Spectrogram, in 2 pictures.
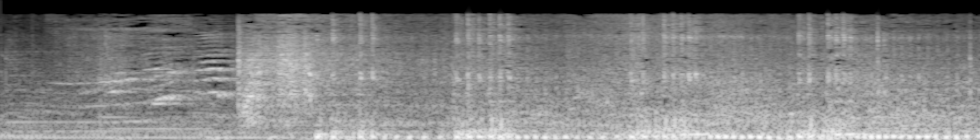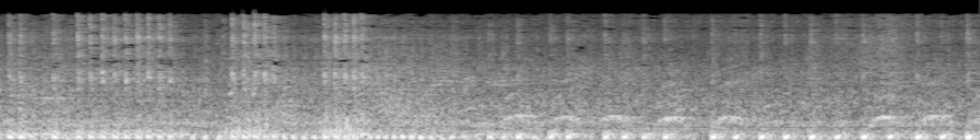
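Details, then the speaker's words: Yamaha Mio scooter that was hard to start as if flooded, after cleaning a dirty carburetor throttle slide that wasn't lifting: catches after a second, then steady even idle, no rich stumble; normal. "tidak terdengar seperti mesin bekerja terlalu boros bahan bakar atau kebanjiran bensin lagi."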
